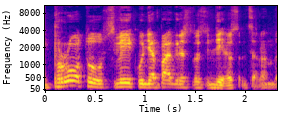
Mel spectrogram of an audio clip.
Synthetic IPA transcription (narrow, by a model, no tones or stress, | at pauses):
proːt̪uːsʲʋʲɛɪkuːnʲɛpɑːɡɾʲɪst̪oːsɪdʲeːjoːsɐt̪ʲsʲɪɾɐ̰nd̪ɐ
